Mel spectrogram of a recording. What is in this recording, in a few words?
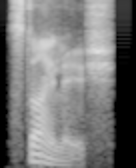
"stylish", British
